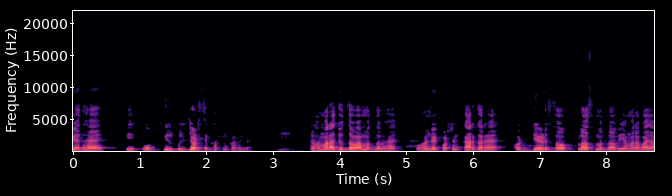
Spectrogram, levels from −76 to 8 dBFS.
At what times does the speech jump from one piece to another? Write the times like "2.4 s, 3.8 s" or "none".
3.6 s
